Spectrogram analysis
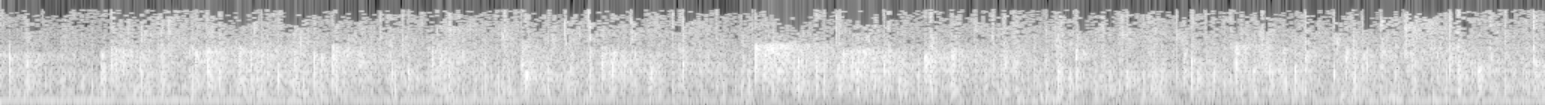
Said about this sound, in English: Actually, I gotta give y'all the golf clap. Let me stop this and give y'all the golf clap, because y'all deserve it. Y'all deserve it.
